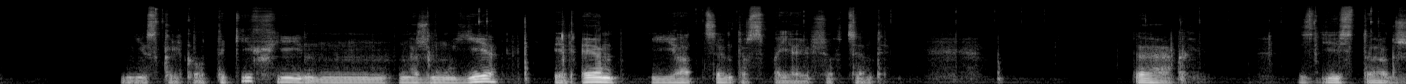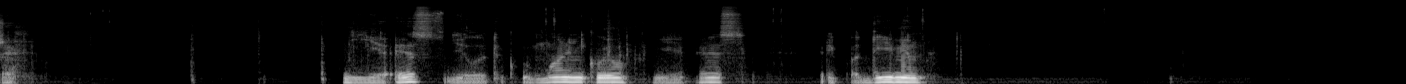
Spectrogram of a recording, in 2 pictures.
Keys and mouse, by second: 0.1 e, 4.4 e, 5.7 m, 13.7 alt+click, 13.8-15.0 alt+middle drag, 15.1-22.5 alt+middle drag, 17.3 e, 20.1 e, 22.5-25.2 drag, 23.6 e, 25.2-27.8 middle drag, 27.8-28.1 right drag.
